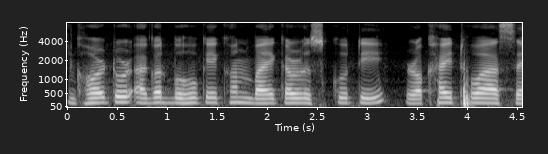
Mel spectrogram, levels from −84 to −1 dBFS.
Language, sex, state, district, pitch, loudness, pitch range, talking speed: Assamese, male, Assam, Sonitpur, 170 Hz, -20 LUFS, 160-175 Hz, 120 wpm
